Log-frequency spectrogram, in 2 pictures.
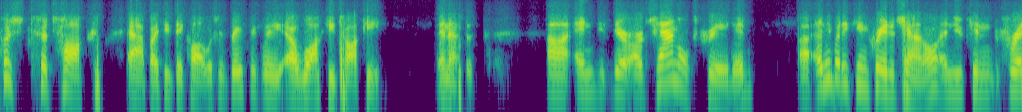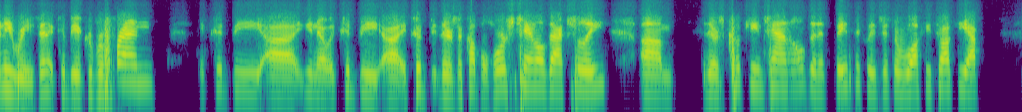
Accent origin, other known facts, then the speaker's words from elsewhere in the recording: East Hampton, New York, United States; I grew up riding. I grew up in Long Island in East Hampton.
